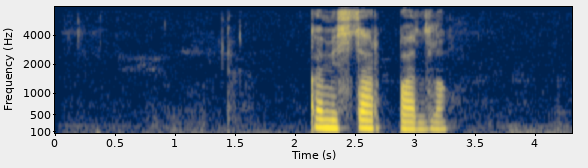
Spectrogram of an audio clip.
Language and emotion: Russian, neutral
